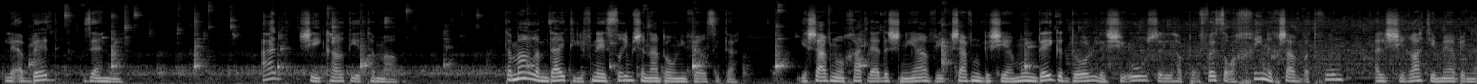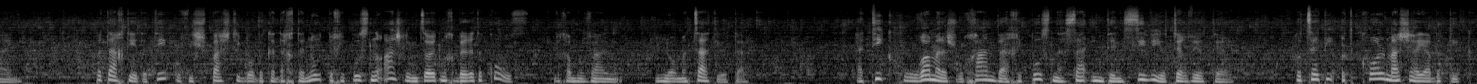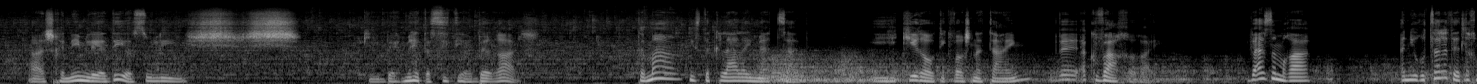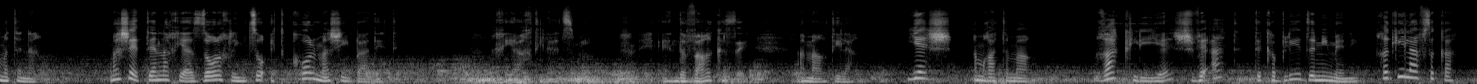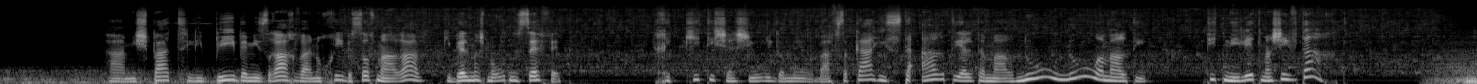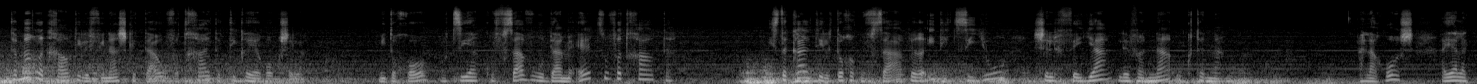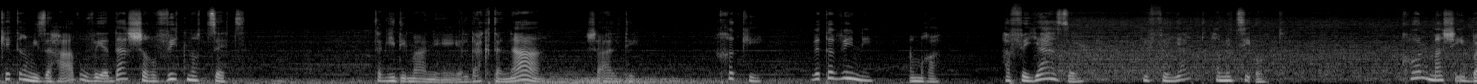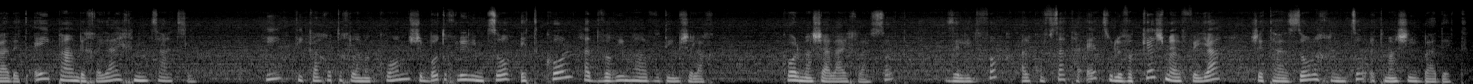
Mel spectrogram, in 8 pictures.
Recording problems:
rain or running water; loud; throughout; 10 dB below the speech

